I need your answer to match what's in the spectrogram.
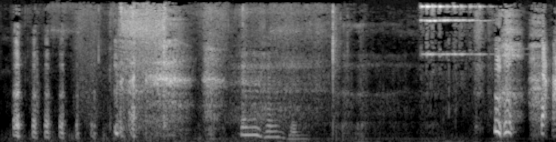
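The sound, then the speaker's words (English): A bright, ringing doorbell chime sounds briefly and clearly after a stretch of people talking, its tone hanging for about a second before voices return. It is the dramatic doorbell ring in a Sherlock Holmes drama. “Waiting for the dramatic ring at the doorbell.”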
